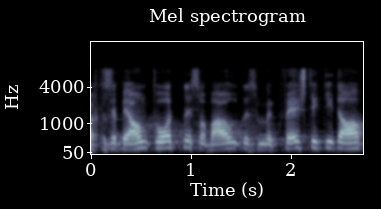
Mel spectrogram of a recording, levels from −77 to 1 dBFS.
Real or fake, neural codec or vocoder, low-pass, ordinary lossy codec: fake; codec, 16 kHz, 1 kbps, FunCodec, trained on Chinese and English, 50 frames a second; 7.2 kHz; none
